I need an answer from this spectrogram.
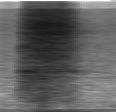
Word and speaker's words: Linux: no real progress anywhere Lee nukes I still find that funny even though that is closer to how it's pronounced than what I'm saying actually it is how it's pronounced right Linux Linux I'll just say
